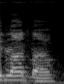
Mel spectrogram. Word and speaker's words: Ludlow: How do you pronounce Ludlow? I say Ludlow. Like She goes loud. Lud, L-U-D, Ludlow. That's how I say it, Lud, L-U-D.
